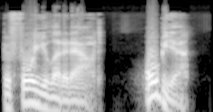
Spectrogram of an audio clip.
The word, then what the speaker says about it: Obeah: Obia. Three syllables. Soft at the opening, firm in the middle, tapering at the end, like smoke rising from a fire that has been burning for a very long time.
